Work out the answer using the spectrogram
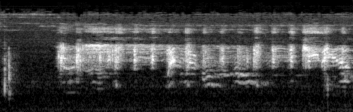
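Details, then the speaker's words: GE cassette recorder playing Hooked on a Feeling far too fast: thin, shrill chipmunk-pitched music because the variable speed playback (VSP) knob, mistaken for volume, was turned all the way up. "in the meantime you can listen to a chipmunk version of hooked on a feeling"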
